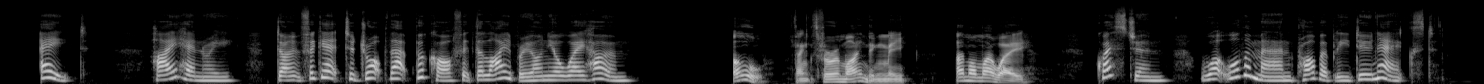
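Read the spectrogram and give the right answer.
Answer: Go to the library to return the book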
